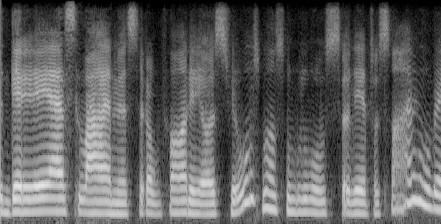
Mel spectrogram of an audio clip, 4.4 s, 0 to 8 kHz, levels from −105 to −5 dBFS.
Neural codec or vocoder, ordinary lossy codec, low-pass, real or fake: codec, 16 kHz, 0.5 kbps, FreqCodec, larger model; Opus, 24 kbps; 7.2 kHz; fake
